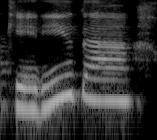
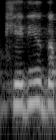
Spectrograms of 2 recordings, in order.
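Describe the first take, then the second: First: The word is said in a mocking, sarcastic tone. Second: The word is said in a stern, scolding tone. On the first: The speaker is making fun of the listener. "com deboche" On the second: The speaker is reprimanding the listener. "para te dar uma bronca"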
